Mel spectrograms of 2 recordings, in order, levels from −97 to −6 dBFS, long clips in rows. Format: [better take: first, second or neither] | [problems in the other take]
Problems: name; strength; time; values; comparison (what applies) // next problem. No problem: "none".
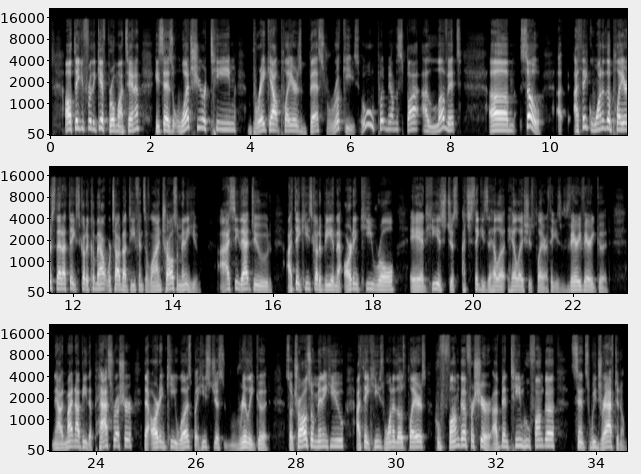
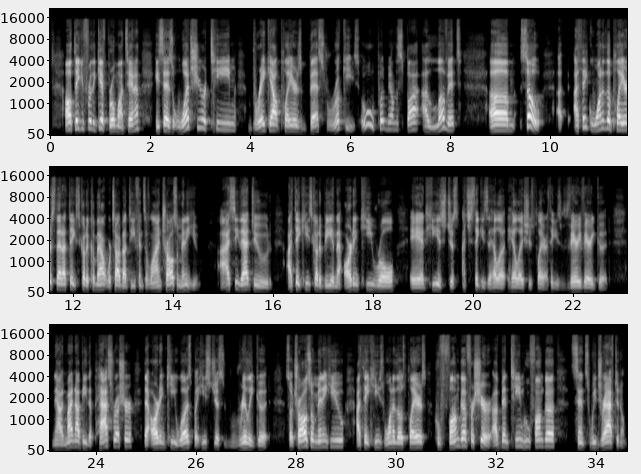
first | thin; somewhat; fading below 300 Hz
